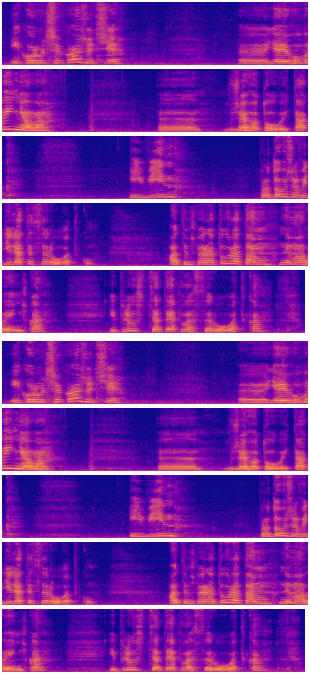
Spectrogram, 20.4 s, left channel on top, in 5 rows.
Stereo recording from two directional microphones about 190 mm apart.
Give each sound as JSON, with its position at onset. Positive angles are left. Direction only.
{"t": 0.7, "sound": "speech", "side_deg": -30}
{"t": 3.3, "sound": "speech", "side_deg": -30}
{"t": 6.1, "sound": "speech", "side_deg": -10}
{"t": 11.6, "sound": "speech", "side_deg": -10}
{"t": 14.4, "sound": "speech", "side_deg": -10}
